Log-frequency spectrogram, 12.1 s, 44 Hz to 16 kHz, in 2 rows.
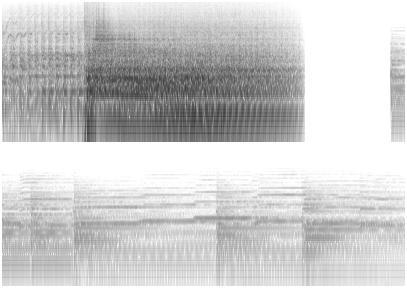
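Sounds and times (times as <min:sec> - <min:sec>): engine running steadily: 0:00.0 - 0:04.5
engine cranking on starter: 0:00.0 - 0:04.6.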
